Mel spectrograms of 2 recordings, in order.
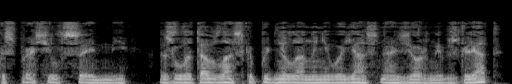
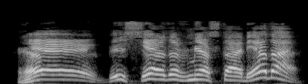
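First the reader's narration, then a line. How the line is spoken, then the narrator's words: Ringing shout. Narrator (Russian): звонко выкрикнул он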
